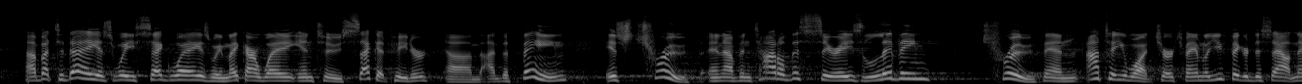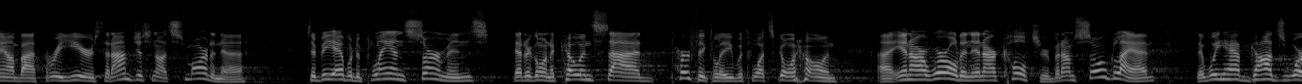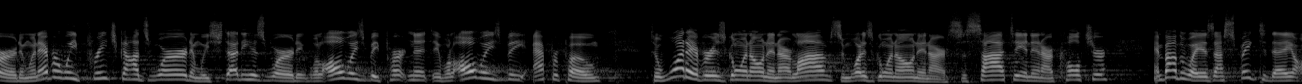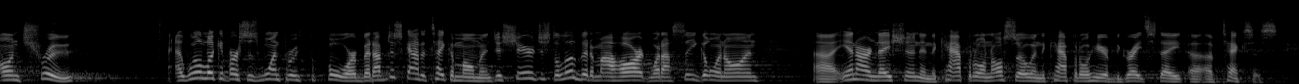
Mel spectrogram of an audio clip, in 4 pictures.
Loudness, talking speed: -36 LUFS, 210 wpm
